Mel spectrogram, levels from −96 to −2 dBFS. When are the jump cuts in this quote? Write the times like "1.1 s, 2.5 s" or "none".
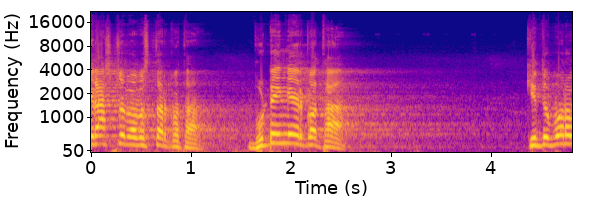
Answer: none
